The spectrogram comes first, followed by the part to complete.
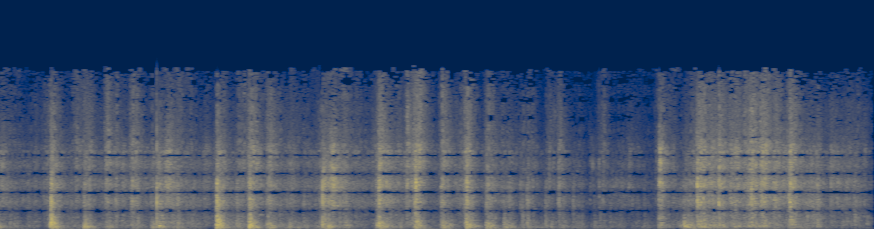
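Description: Front kicks striking a freestanding punching dummy, which knocks and rocks on its weighted base: a run of sharp, irregular thuds and knocks, with a second cluster near the end.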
